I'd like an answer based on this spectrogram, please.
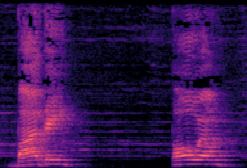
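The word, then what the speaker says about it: Baden Powell: bairro Power no centro pronúncia correta do nome dele Baden pawell Bezerra da Silva Raul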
